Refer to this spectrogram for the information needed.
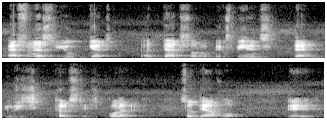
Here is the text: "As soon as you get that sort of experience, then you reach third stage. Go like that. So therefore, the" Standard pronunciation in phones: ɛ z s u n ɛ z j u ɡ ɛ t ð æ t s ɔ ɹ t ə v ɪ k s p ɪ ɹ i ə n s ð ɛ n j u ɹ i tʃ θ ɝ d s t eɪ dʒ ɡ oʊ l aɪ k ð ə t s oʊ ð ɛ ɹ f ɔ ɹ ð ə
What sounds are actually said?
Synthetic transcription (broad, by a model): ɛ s s u n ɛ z j u ɡ ɛ t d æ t s ɔ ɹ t ə v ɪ k s p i ɹ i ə n s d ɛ n j u ɹ i tʃ t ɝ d s t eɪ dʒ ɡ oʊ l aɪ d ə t s oʊ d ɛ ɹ f ɔ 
